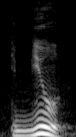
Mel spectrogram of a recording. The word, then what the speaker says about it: immune: the red and immune when you say the word immune you stress immune this this the second part so you say immune immune right and as an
